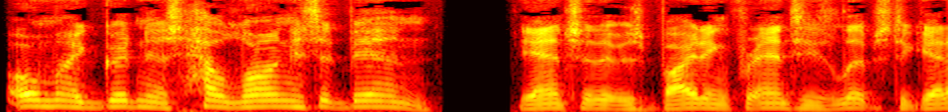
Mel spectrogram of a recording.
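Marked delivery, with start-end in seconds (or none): 0.0-2.2 lightly raised, gushy society lady; a breathless, effusive hostess greeting; a hint of a chirpy society matron; gushing socialite. A narrator's reading.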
